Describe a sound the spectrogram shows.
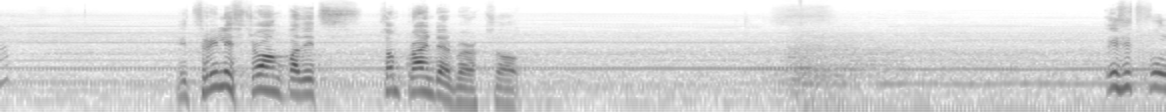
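A hydraulic press hums steadily as its ram lowers.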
